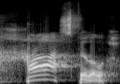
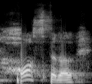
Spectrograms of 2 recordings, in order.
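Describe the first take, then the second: First: The first vowel is said with the mouth wide open. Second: The first vowel is said with little mouth opening. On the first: The speaker calls it right. "Open your mouth as much as you can" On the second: The speaker calls it wrong. "it's not hospital"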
